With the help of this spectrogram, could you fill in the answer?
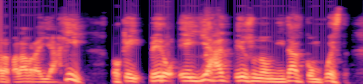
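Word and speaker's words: אֶחָד: la palabra uno viene usado con la palabra eyad o ejad. Bueno, yo no soy hebreo de madre lengua hebrea, no, pero es así, ejad. Ok, se pronuncia de ese modo, ok, y entonces es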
